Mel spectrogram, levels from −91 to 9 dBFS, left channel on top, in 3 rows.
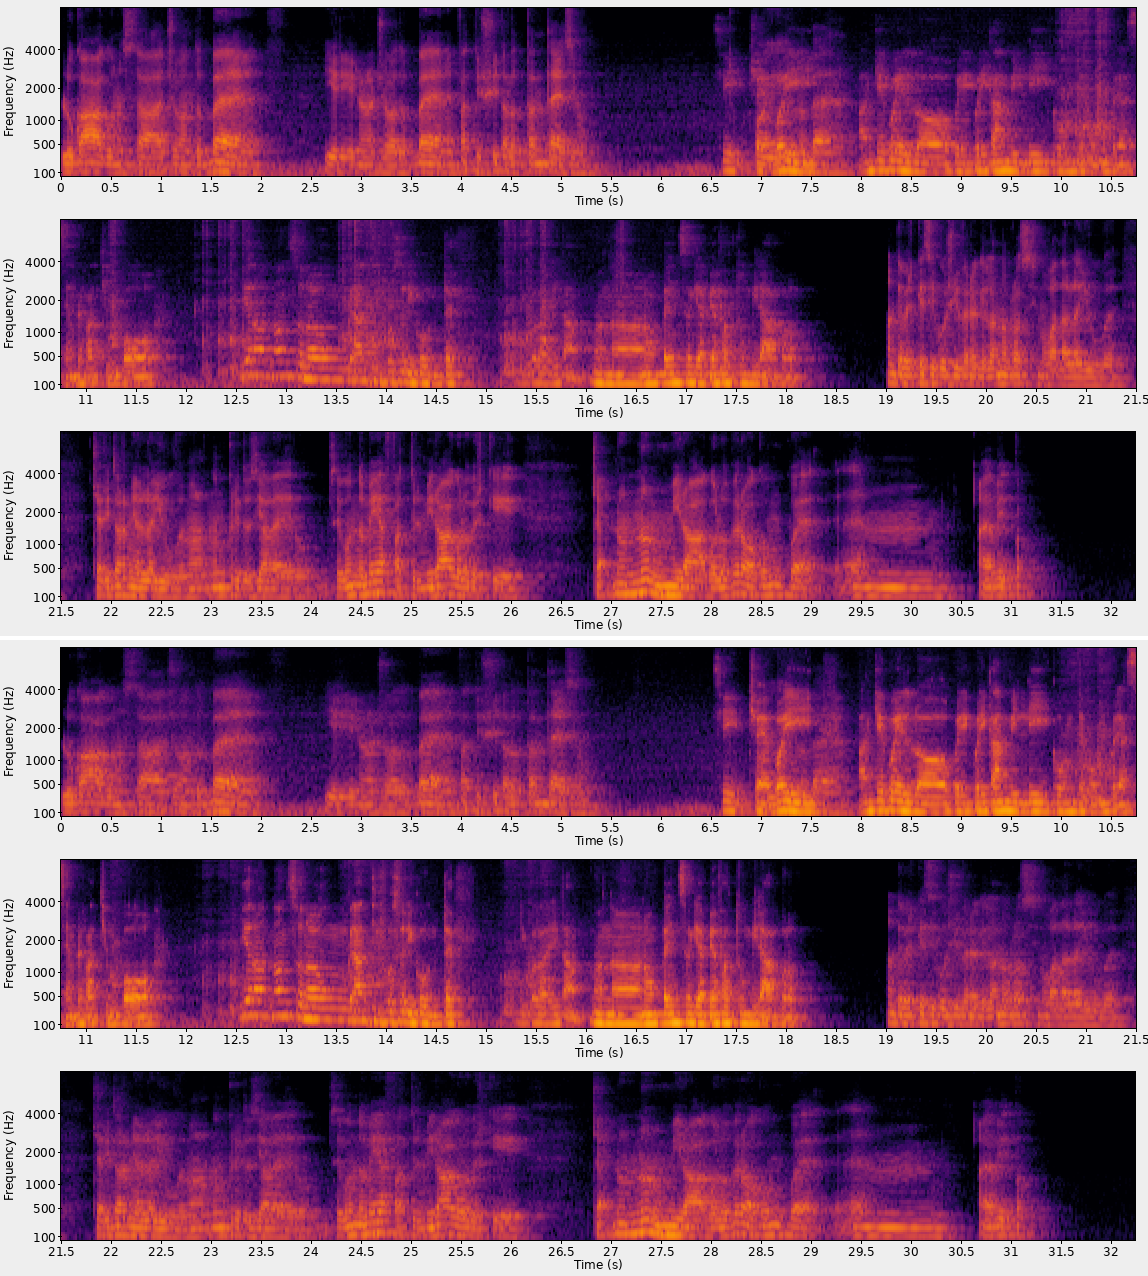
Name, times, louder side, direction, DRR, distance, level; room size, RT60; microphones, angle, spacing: voice 1, 0.0-2.0 2.6-5.3 6.9-7.8 16.0-16.1 17.3-17.5 19.0-21.3 21.8-26.2 26.8-30.3 30.7-31.1, left 2 dB, 45° left, 0.7 m, -26 dB
sound 1, 0.6-17.6, equal, 80° right, 1.4 m, -45 dB
voice 2, 6.6-7.6 8.0-11.8 12.5-14.8 15.3-18.2, right 4 dB, 65° right, 0.4 m, -21 dB
Tools / Wood, 9.6-9.7 9.9-10.5 11.0-11.3 12.1-12.7 13.3-14.1 14.9-15.7, left 2 dB, 70° left, 1.0 m, -35 dB
5.6 x 4.5 x 4.0 m
head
